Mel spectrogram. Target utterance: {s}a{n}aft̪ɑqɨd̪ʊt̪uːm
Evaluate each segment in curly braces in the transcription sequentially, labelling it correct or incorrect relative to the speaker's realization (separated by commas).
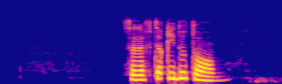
correct, correct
